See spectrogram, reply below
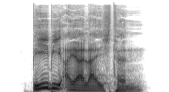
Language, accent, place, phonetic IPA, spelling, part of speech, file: German, Germany, Berlin, [ˈbeːbiʔaɪ̯ɐˌlaɪ̯çtn̩], babyeierleichten, adjective, De-babyeierleichten.ogg
- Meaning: inflection of babyeierleicht: 1. strong genitive masculine/neuter singular 2. weak/mixed genitive/dative all-gender singular 3. strong/weak/mixed accusative masculine singular 4. strong dative plural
